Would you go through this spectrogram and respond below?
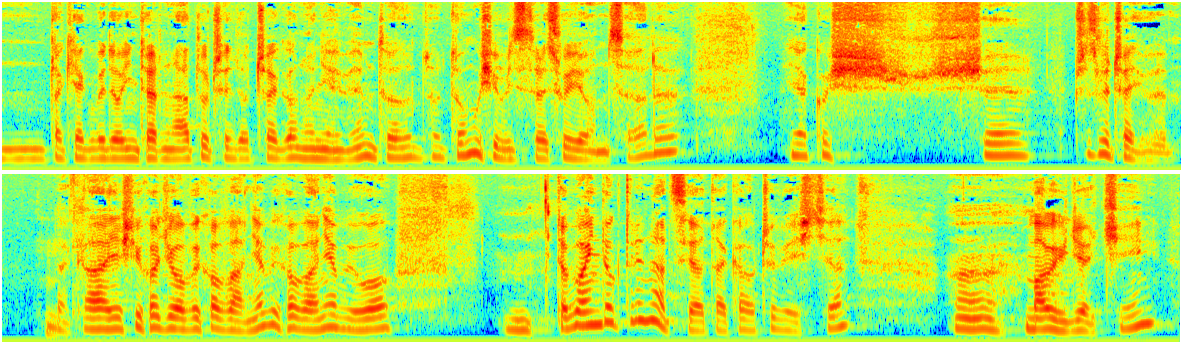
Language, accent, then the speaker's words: Polish; Russia; now in Warsaw, Poland; że dowiedziałem się, że jestem Rosjaninem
